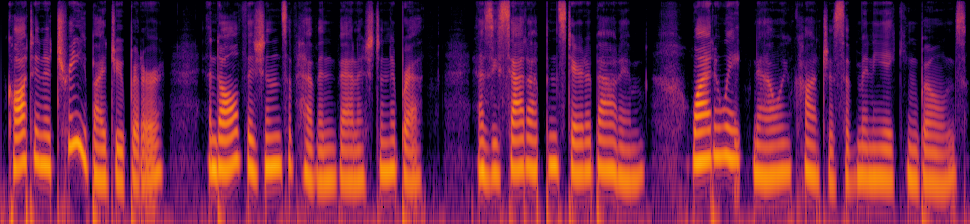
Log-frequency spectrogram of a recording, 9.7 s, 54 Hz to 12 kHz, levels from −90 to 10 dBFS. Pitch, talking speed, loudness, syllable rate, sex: 195 Hz, 200 wpm, -20 LUFS, 5.7 syllables/s, female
